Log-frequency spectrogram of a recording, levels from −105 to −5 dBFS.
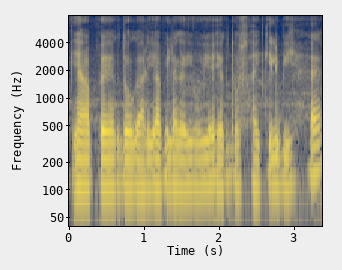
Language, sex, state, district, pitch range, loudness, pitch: Hindi, male, Bihar, West Champaran, 105-110 Hz, -19 LUFS, 110 Hz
